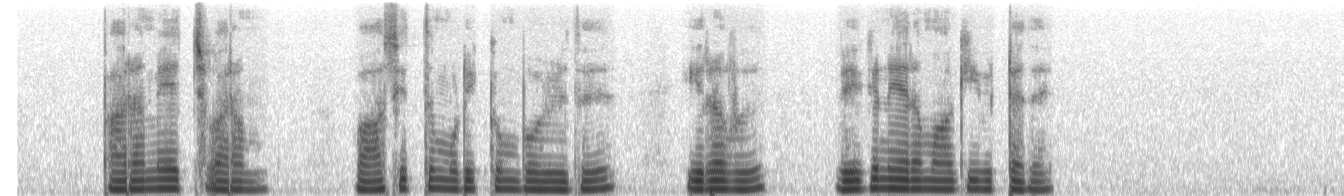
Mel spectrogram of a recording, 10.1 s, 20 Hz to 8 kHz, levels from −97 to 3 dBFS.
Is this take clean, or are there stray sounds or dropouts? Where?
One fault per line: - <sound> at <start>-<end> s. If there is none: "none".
none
